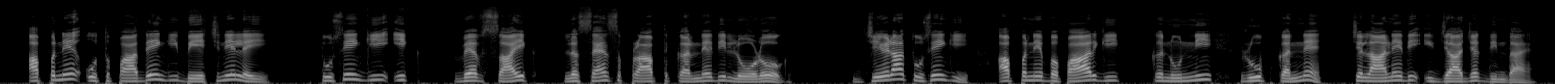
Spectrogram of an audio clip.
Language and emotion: Dogri, neutral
